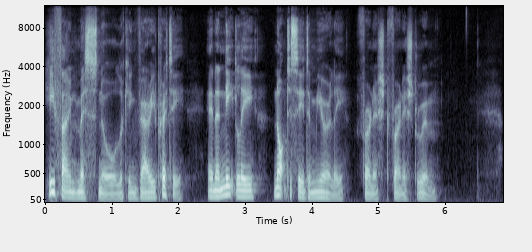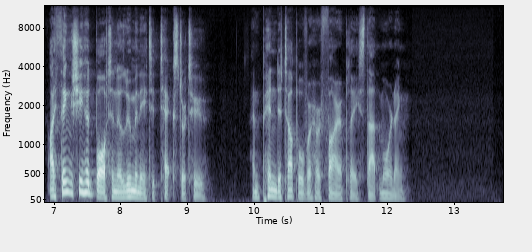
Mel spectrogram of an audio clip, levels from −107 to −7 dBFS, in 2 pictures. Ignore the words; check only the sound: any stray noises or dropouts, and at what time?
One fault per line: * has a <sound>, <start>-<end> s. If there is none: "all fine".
all fine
